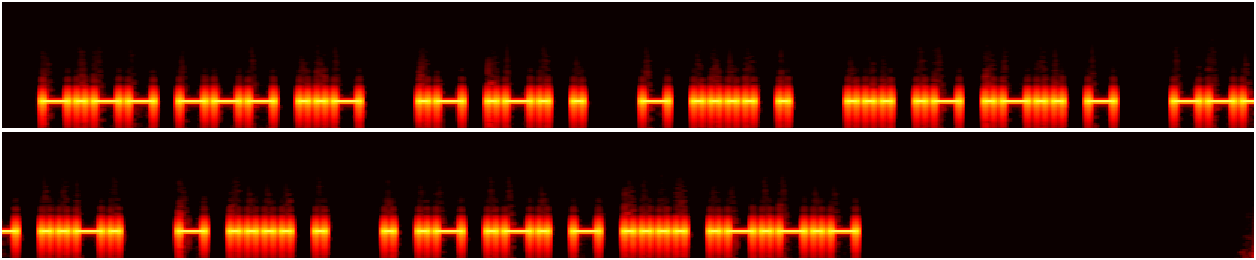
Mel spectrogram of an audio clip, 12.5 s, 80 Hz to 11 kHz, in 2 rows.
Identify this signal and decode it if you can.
Morse code, heard as a keyed tone, about 28 wpm, 700 Hz. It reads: YOU ARE THE SALT OF THE EARTH.
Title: Sentences from Top 1000 Words - Review Part 5 - 28wpm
